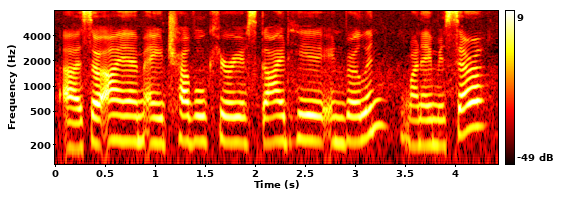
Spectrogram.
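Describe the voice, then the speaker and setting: An Australian woman in her thirties, working as a tour guide, chats through a live walking tour on a sunny street, using many "uh" fillers. Her mid-range voice is mellow and at normal speed, picked up on a phone microphone with slight background noise.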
